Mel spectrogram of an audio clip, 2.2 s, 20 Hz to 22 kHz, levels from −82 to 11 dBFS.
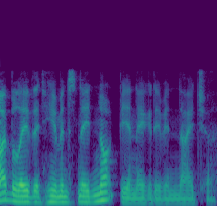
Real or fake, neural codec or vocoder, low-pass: real; none; 5.4 kHz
